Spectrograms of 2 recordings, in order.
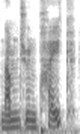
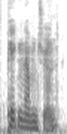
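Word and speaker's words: Baek Nam-jun (백남준): Ron once worked with a very influential artist named Baek Nam-jun, whose name often gets butchered in the American lexicon as Nam-jun Paik. But that's not how it's pronounced. It's Baek Nam-jun.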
